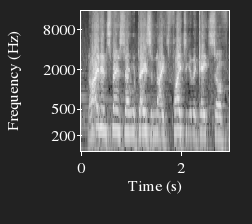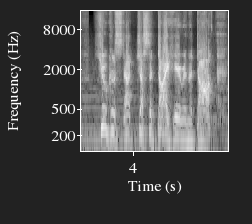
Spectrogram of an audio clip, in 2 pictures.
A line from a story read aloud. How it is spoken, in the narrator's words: he starts shouting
